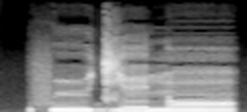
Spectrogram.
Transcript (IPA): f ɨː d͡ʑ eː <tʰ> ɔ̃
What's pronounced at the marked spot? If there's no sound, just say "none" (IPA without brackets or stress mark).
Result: n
